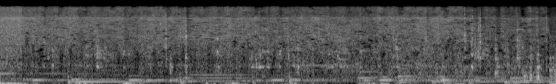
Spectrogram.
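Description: Garlic and onion fry in a pan with a dense, continuous sizzle, while a utensil stirs and scrapes through them in short, irregular strokes.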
